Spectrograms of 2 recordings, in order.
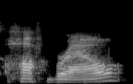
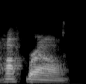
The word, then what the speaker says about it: Hofbräu: it's Hofbräu. So just want a correct pronunciation. Hofbräu.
